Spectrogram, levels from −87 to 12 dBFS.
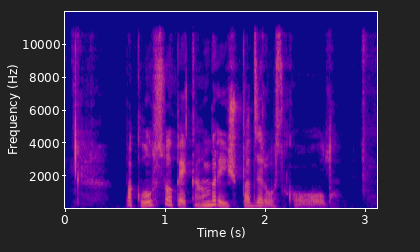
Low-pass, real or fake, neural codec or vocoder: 10.8 kHz; fake; vocoder, 44.1 kHz, 128 mel bands, Pupu-Vocoder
